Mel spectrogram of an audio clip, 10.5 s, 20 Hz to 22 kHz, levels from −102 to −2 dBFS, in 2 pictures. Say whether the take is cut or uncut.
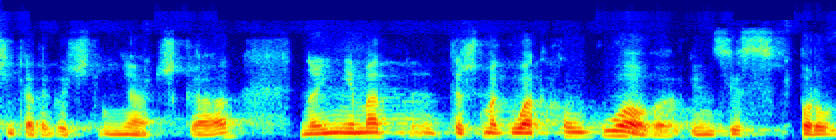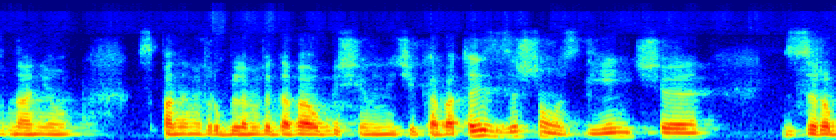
uncut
